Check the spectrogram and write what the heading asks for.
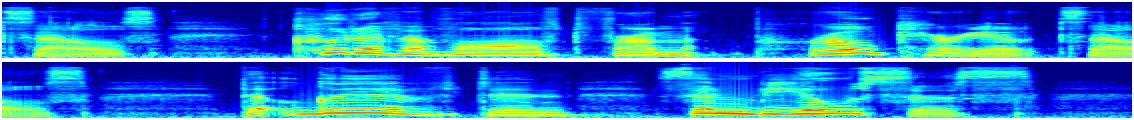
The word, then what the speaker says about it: prokaryote: cells video when you think of prokaryote think of pro rhyming with no no nucleus no membrane-bound organelles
